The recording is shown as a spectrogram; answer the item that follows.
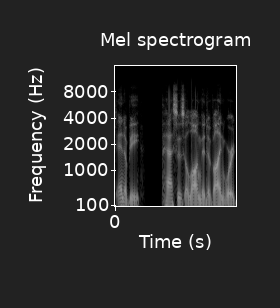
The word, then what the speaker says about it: Nabi: Every prophet, Nabi, pronounced Nabi, passes along the divine word to a particular people and inevitably meets with tremendous resistance, at least initially.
